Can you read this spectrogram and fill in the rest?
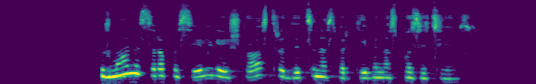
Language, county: Lithuanian, Klaipėda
